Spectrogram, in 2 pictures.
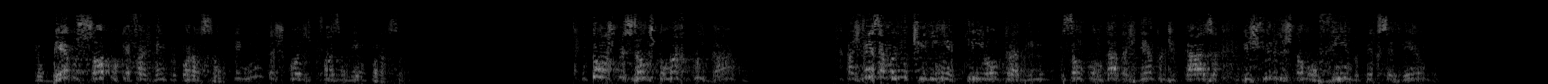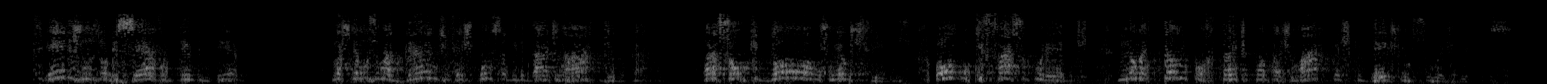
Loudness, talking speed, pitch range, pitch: -43 LUFS, 160 wpm, 215-275 Hz, 250 Hz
